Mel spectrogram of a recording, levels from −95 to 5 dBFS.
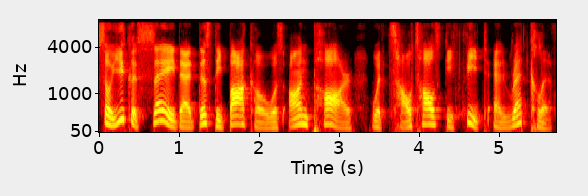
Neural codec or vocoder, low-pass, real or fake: none; 7.2 kHz; real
